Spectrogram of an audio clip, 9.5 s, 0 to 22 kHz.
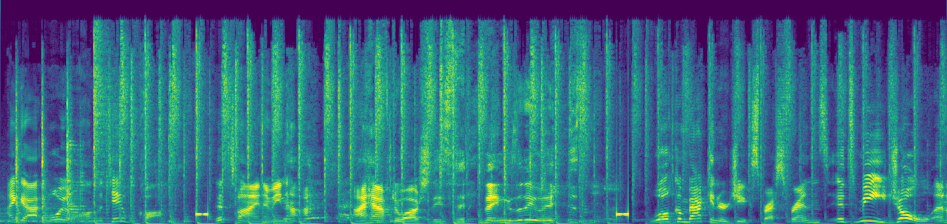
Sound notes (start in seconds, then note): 1.9 beep; 6.1 beep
